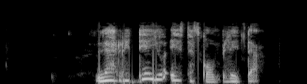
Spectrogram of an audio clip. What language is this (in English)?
Esperanto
